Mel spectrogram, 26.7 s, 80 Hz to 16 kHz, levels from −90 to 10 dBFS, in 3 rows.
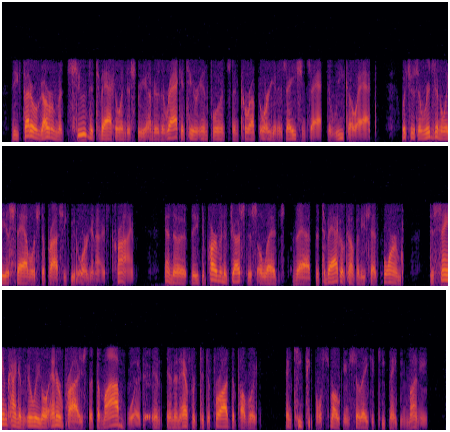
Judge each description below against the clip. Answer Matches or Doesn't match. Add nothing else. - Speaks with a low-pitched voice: Matches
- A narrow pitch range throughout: Doesn't match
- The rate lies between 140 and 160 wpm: Matches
